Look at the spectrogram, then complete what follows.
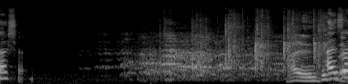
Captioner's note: laughter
